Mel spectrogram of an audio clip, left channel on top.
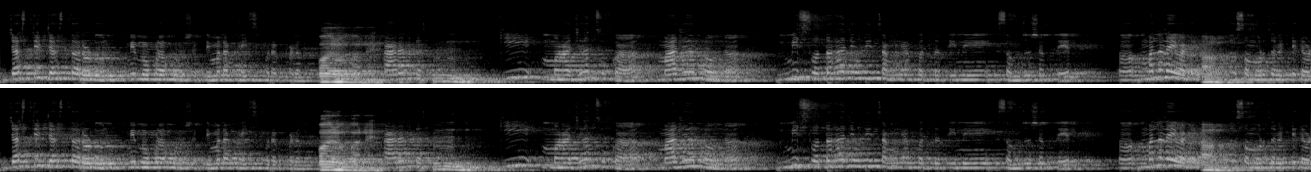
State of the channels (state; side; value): normal; both; correlation 0.68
